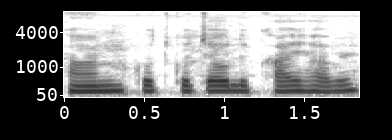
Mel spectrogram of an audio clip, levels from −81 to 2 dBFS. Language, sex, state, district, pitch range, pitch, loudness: Chhattisgarhi, male, Chhattisgarh, Sarguja, 140-150 Hz, 145 Hz, -22 LUFS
